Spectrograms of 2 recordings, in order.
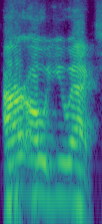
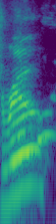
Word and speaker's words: Roux: R-O-U-X. How do you pronounce his last name? Roux. Is it pronounced Roux? Roux.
